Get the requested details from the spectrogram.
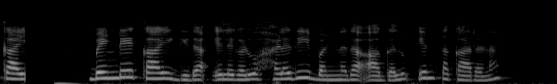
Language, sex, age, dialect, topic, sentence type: Kannada, female, 56-60, Coastal/Dakshin, agriculture, question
